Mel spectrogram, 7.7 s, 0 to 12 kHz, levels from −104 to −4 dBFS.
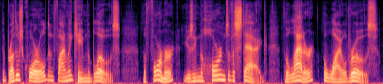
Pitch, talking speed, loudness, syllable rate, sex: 145 Hz, 165 wpm, -18 LUFS, 4.6 syllables/s, male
